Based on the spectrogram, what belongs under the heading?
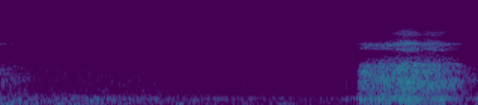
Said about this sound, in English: The sound of you gasping for air like that.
